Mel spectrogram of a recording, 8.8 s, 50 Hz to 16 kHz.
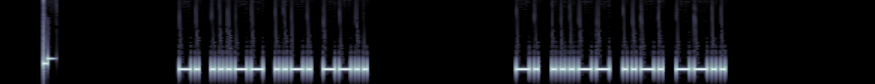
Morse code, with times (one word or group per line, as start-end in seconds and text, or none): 1.8-3.7 N3FZ
5.2-7.2 N3FZ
